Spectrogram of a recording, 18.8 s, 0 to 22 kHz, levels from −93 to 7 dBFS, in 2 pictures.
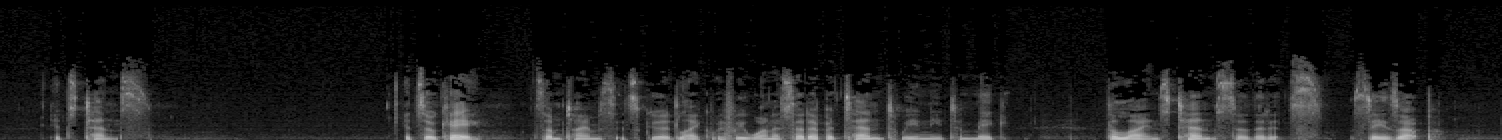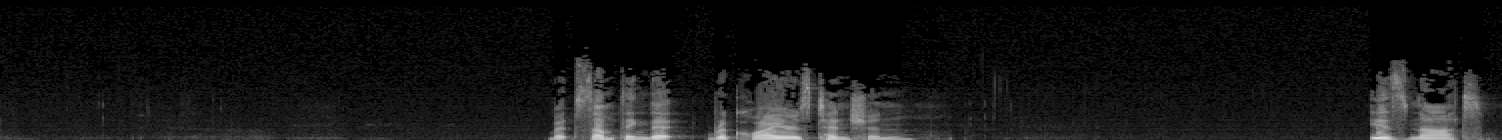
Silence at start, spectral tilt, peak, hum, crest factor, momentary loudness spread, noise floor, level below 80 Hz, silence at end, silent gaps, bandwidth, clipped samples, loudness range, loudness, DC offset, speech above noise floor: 0.4 s; -5 dB/octave; -2 dBFS; none; 24 dB; 19 LU; -69 dBFS; -74 dBFS; 0.15 s; none; 12.5 kHz; under 0.1%; 14 LU; -23 LUFS; under 0.1%; 47 dB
